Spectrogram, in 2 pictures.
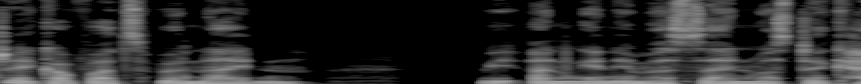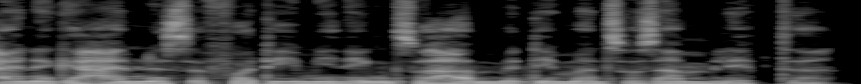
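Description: A woman narrating a novel in the first person in a measured audiobook reading, lightly lifting her voice for the characters. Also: fairly low pitch, flat delivery, gravelly, darkish tone, breathy edge, no room sound, studio quality.

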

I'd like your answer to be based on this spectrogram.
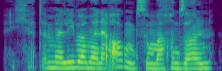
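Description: A woman voicing a shaken, dizzy teenage girl who speaks breathlessly, a little higher than her narration. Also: little pitch movement, fast talker, vocal fry, natural voice. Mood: shaky.

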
